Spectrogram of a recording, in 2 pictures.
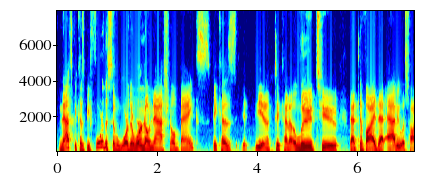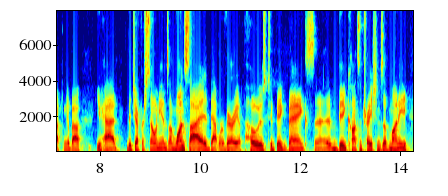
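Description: A man joins a podcast by phone and explains things in a relaxed, conversational way. He keeps checking in with quick tag questions. His pitch sits in a middle range. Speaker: podcast co-host. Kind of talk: casual podcast chat.

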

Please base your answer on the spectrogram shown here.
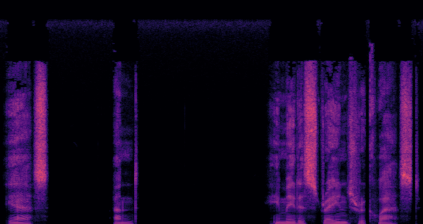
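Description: A man's voice: medium pitch, very slow, darkish tone, no echo, studio quality, voice pushed up. A man reading an audiobook, voicing a troubled young woman who hesitates and grows frightened as she speaks. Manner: hesitant, trembling, rising to alarm. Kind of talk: audiobook character voice.

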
